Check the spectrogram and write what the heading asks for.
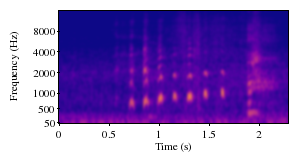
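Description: Gull calling: a quick run of about eight short, sharp calls in the second half, the first ones a little lower in pitch.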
